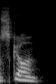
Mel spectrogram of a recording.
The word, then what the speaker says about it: scone: pronounce it, scone or scone. Tell the Americans, because they don't know. Go on, whether it's scone or scone. You tell them. Well, they're pronounced scone until you eat it, and it's scone.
